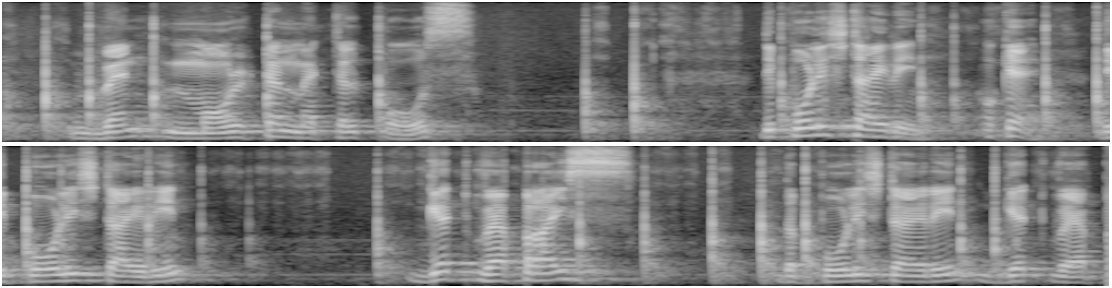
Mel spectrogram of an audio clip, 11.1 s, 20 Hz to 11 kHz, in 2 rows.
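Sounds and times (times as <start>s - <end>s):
marker writing on whiteboard: 0.0s - 11.0s
man speaking: 3.8s - 6.6s, 7.6s - 8.8s, 9.4s - 11.0s.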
